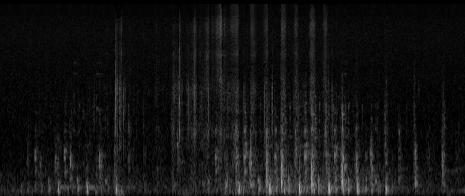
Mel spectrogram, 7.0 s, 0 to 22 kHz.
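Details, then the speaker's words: Stopped engine on a project vehicle (2-bolt main, car block) turned over: irregular wet clunks and sloshing thuds, about two a second. The engine is full of water, and the oil is milky. "That is water in that engine. It is full of water."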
